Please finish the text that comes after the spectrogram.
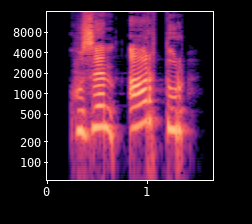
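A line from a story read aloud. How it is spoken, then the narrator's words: Shout through keyhole. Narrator (Russian): крикнула она в замочную скважину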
